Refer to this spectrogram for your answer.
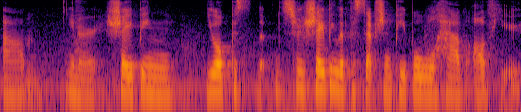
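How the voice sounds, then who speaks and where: A woman with an Australian accent and a medium pitch talks at a moderate pace with long, frequent pauses. Her intonation is flat and monotone, yet her loudness swings widely. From Philippines, raised in Australia. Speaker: PR professional. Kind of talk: interview answer.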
